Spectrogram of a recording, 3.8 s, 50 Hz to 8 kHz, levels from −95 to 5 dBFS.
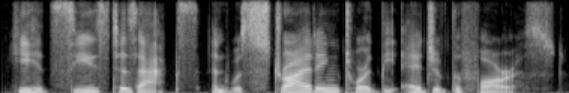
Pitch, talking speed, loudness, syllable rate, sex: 180 Hz, 220 wpm, -20 LUFS, 5.6 syllables/s, female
